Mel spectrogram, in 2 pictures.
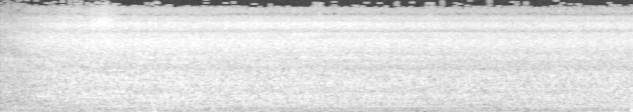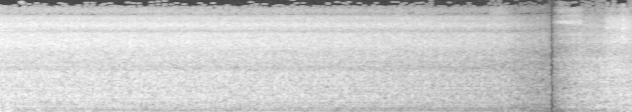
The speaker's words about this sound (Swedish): höll eh, diktafonen mot fläkten.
